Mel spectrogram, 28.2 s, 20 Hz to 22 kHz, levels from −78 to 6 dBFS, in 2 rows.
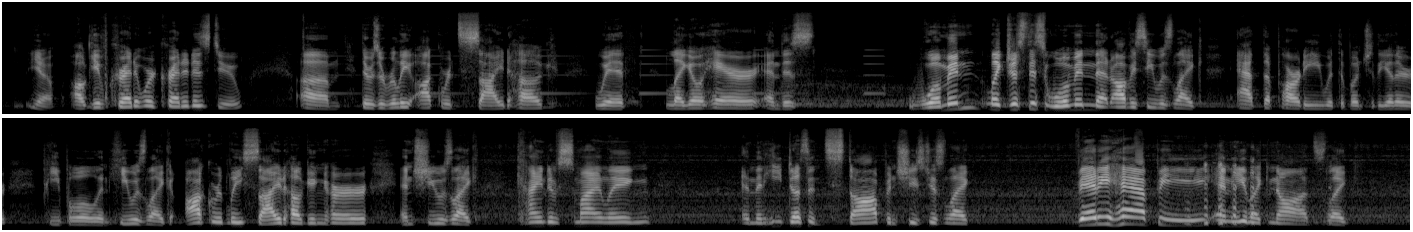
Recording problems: thin; somewhat; fading below 300 Hz
traffic noise; faint; throughout; 25 dB below the speech

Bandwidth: 14.5 kHz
